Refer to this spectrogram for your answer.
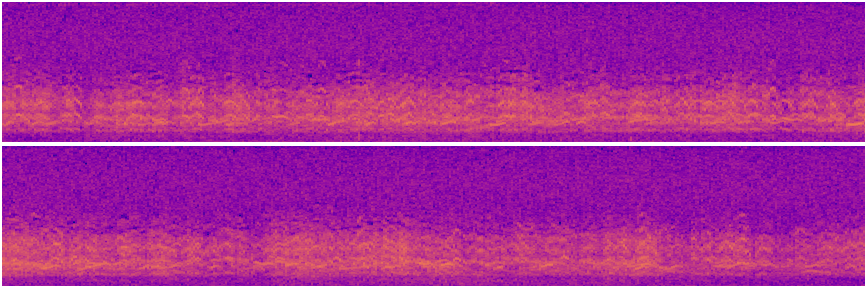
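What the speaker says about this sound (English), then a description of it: "Among all the clamouring birds and squawking chicks, the parents and young actually manage to meet up" A tern colony of clamouring adult birds and squawking chicks, a dense, continuous chorus of shrill calls filling the air without pause.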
